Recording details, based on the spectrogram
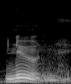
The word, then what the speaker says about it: Nun: Nun is how it's pronounced.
